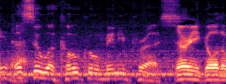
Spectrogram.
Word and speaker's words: Wacaco: That's the WACACO Minipresso.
